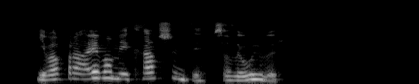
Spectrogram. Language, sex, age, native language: Icelandic, female, 40-49, Icelandic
